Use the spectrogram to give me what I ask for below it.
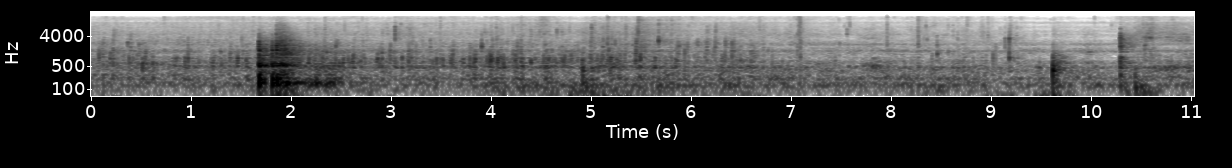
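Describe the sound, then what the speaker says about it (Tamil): Potatoes boiling in a pot of water on a stove, a soft steady bubbling with occasional louder pops and clatters, heard close and alone. "இது உருளைக்கிழங்கு போட்டது கொதிச்சிக்கிட்டு இருக்கு."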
